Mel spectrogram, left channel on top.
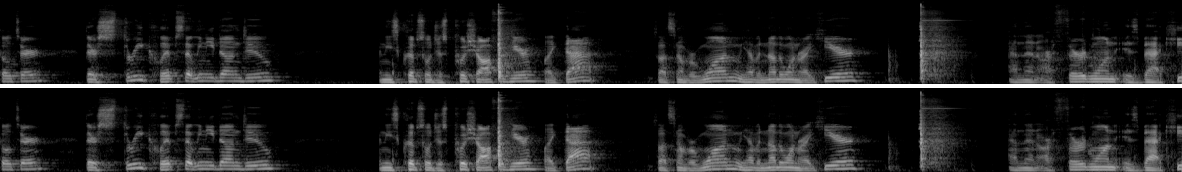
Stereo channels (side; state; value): both; normal; correlation 0.58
